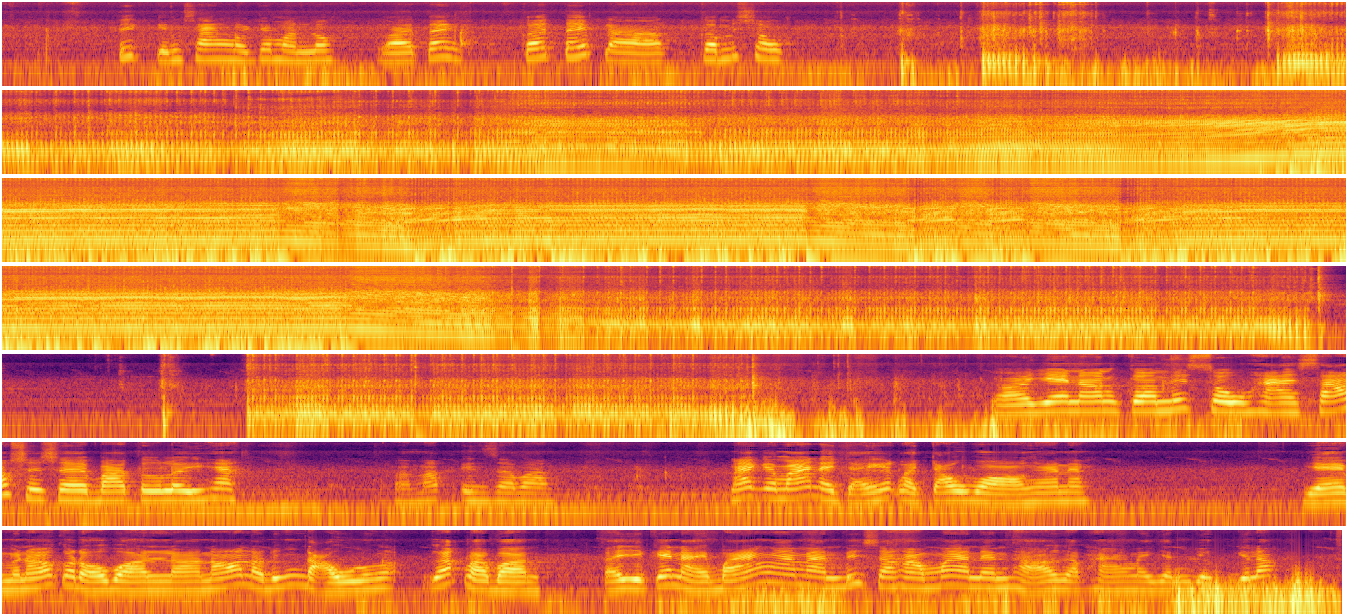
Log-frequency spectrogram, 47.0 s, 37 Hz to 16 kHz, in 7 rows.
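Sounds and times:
brush cutter engine revving: 0:04.5 - 0:05.6, 0:06.2 - 0:26.9, 0:28.1 - 0:31.2.

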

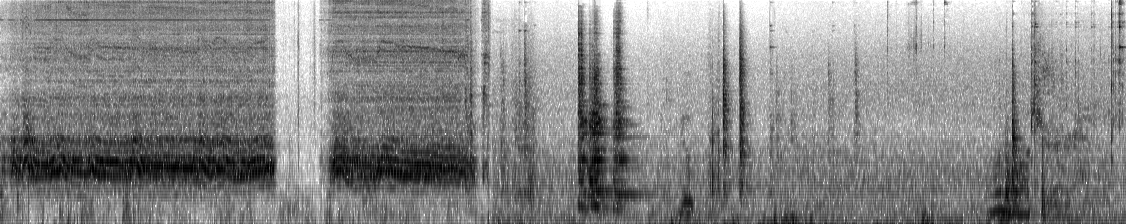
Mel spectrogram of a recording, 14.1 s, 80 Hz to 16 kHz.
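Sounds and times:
cordless drill whining: 0:00.0 - 0:06.2.

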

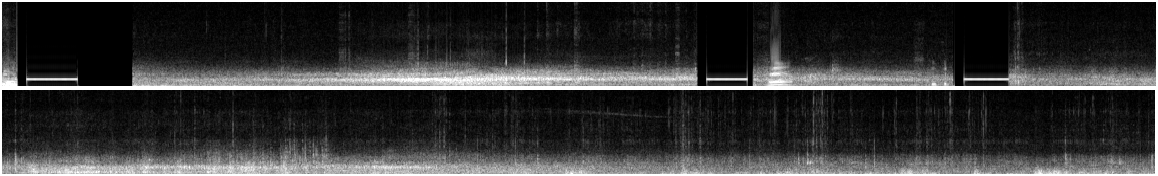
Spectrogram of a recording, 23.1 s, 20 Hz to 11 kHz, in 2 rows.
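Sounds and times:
wind rushing over microphone: 0:10.1 - 0:23.0.

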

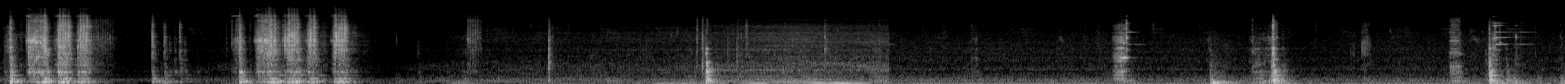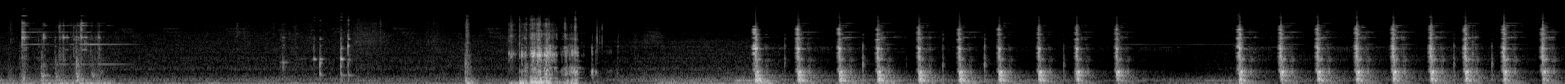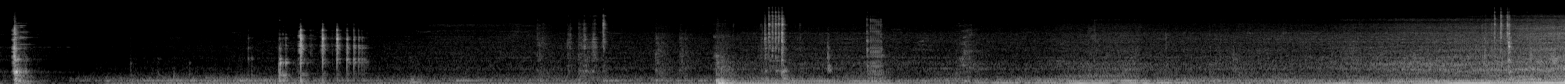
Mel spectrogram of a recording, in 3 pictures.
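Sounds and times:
hammer striking metal: 0:23.2 - 0:27.1, 0:28.0 - 0:31.7.

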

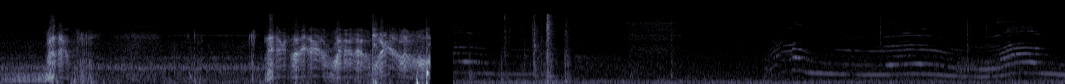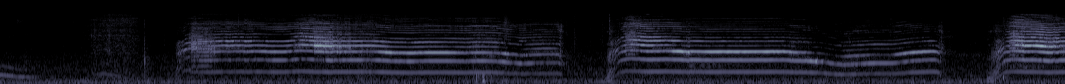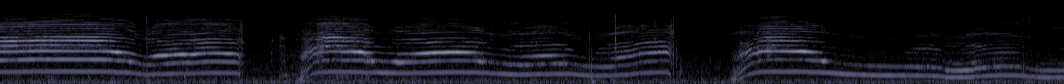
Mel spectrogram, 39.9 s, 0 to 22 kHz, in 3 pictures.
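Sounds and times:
cat yowling angrily: 0:03.3 - 0:05.4.

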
